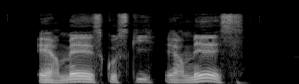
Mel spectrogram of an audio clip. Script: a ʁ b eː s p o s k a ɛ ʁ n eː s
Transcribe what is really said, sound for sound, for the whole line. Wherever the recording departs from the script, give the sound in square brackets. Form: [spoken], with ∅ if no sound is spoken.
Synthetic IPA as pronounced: [ɛ] ʁ [m] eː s [k] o s k [i] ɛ ʁ [m] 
